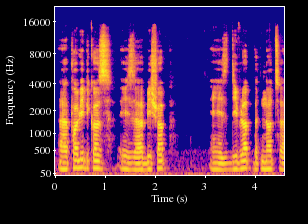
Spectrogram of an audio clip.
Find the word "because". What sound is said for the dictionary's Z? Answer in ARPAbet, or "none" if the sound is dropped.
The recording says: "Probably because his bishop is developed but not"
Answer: Z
